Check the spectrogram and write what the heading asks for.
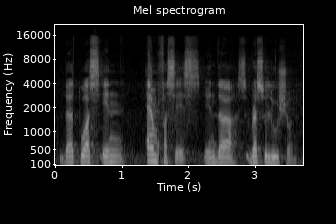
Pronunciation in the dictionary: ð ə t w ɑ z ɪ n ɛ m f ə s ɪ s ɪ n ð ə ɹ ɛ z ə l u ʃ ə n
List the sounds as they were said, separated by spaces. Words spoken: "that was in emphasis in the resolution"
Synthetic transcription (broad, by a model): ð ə t w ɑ s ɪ n ɛ m f ə s ɪ s ɪ n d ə ɹ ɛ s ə l u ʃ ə n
